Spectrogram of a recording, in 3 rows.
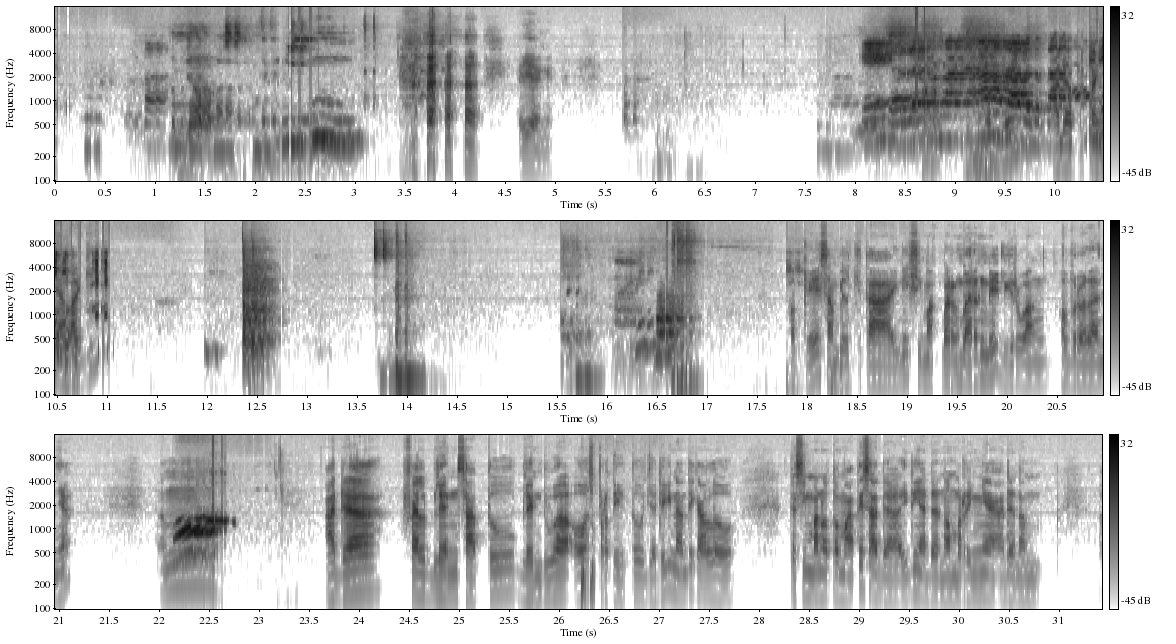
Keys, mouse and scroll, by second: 2.9 scroll up 1, 3.1-31.4 middle drag.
